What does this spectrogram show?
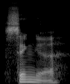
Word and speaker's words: Singa: on one composer by the name Singa, which is just sing with an A at the end.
